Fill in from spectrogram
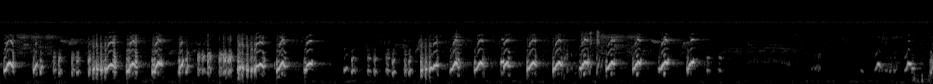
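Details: Lure sound for trapping white-breasted waterhens: harsh, throaty notes pulsing in a fast regular rhythm for about seven seconds, then a pause and a few final notes.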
